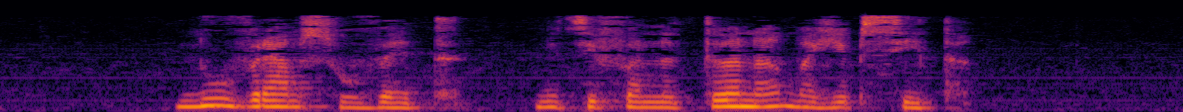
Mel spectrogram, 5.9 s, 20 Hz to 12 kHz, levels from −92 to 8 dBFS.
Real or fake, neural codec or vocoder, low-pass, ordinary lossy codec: real; none; 7.2 kHz; AAC, 32 kbps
